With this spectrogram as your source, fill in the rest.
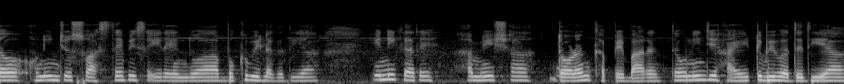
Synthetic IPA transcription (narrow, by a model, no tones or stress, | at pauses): t̪ɐʊn̤ənɪ̆d͡ʑoswaːst̪ebɪsɐɦiɾɐɦẽːn̆d̪oaːbʊkʰbʱɪlɐɡə̃nd̪iaː | ɪnikɐɾe | hɐmeːʃad̪ɔːɽ̤əñɪ̆kʰɐpebaːɾənɪ̆t̪ɐʊn̤ənɪ̆d͡ʑiːhaːɪʈbɪʋɐd̪ʱənd̪iaː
